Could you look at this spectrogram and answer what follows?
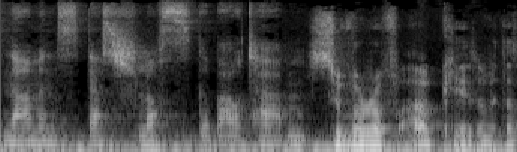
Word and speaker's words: Suvorov: Suvorov, okay, so wird das ausgesprochen.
